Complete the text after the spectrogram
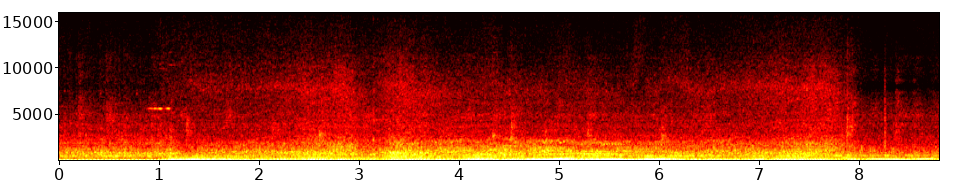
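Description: A car engine revs up and down as the car drives.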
